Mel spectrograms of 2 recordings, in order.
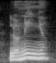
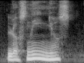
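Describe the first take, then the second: First: The final s sounds are weakened, almost gone. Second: The final s sounds are pronounced clearly. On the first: This is typical of eastern Cuba or Havana speech. "Esa S se debilita, está casi ausente" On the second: This is typical of Camagüey speech. "con la S bien clara"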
